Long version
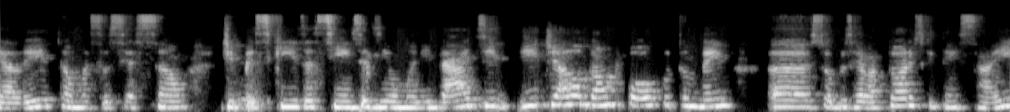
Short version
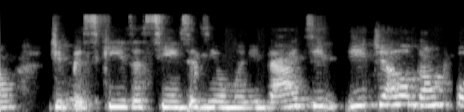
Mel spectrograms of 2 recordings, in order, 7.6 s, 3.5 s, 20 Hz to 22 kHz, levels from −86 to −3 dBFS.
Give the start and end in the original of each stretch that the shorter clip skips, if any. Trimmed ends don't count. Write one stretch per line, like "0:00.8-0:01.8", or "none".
none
